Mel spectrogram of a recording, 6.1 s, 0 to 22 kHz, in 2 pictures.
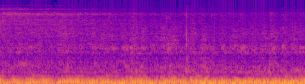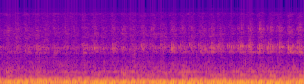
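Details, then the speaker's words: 1971 Dodge Sweptline big-block V8 after carburetor rebuild with new power valve and gaskets fixing fuel flooding into crankcase: deep, steady, even idle with no misses and no more smoke from the exhaust. "Well, how about that? I'd have to say, with that power valve, sure does sound good now."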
